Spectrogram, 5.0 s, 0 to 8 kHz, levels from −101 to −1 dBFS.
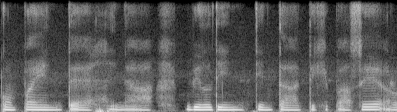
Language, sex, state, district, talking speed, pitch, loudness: Nagamese, female, Nagaland, Kohima, 85 wpm, 175 Hz, -16 LUFS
